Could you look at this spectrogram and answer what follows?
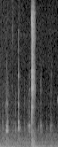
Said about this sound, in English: I have no idea what that is. Is that a clock? Sure sounds like one. Went away. That was That was odd.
